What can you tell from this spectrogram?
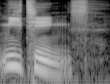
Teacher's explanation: That second I vowel is tenser and it goes to an E.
